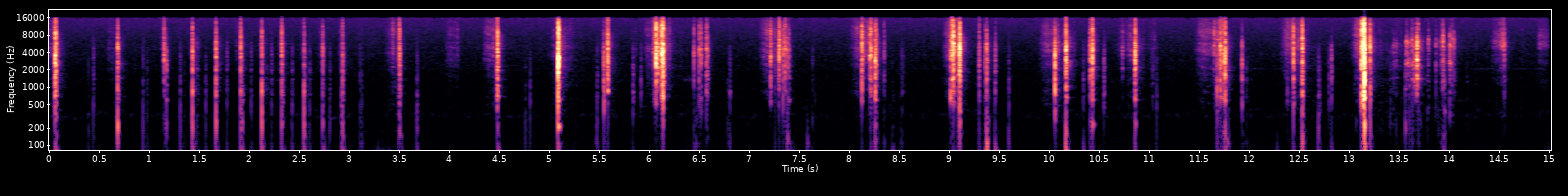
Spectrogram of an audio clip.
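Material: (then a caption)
Plastic. A hollow, palm-sized blue hard-plastic egg-shaped case is tapped and scratched with long nails. Many short, sharp clicks and taps ring out, with brief bright scratching in between, over a low steady hum.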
